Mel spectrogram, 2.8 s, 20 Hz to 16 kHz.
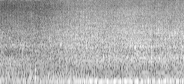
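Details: Oase Biomaster Thermo 250 external aquarium filter not restarting after weekly maintenance: steady low electrical hum with no flow, pump motor stalled by a clogged, sticking impeller; cleaning rather than a fault was the fix.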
